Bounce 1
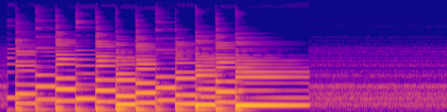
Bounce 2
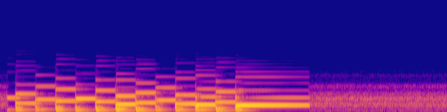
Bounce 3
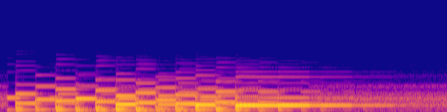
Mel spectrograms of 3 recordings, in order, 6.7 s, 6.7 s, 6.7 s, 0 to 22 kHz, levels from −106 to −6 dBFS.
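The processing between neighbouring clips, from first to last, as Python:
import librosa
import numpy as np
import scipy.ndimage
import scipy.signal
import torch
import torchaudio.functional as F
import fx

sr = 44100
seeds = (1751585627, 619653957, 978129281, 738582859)

y1 = scipy.signal.sosfilt(scipy.signal.cheby1(3, 1.0, 510.0, 'lowpass', fs=sr, output='sos'), x)
y1 = fx.low_shelf(y1, sr, hz=76.0, db=8.0)
y1 = y1 * librosa.db_to_amplitude(6.5)
y2 = fx.echo_feedback(y1, sr, ms=637, feedback_pct=30, wet_db=-10)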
